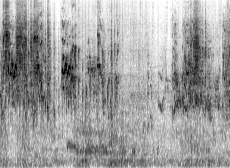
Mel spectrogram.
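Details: Budgerigars in breeding pairs: loud bursts of high chattering chirps, then a quieter stretch of soft twitters before another chorus of scratchy warbling begins.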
